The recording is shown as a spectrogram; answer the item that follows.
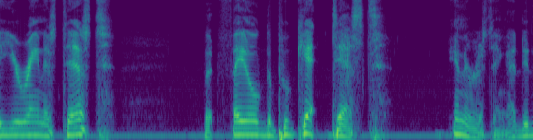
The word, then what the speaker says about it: Phuket: That's how you pronounce that word. I used that word in some of my shows a long time ago because of what it looks like it says, but that isn't what it says.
